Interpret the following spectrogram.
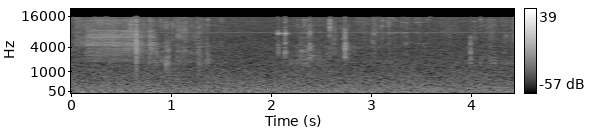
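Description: Faint handling noise of a small boring-bar threading tool with a carbide insert turned in the fingers: a short rustle at the start, then a few light clicks.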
